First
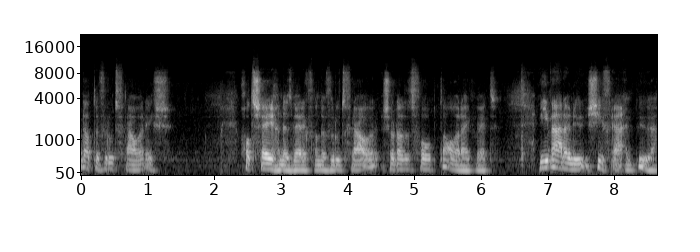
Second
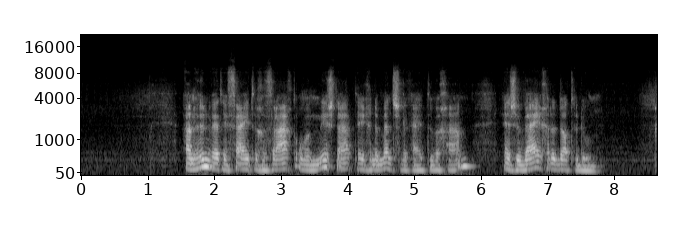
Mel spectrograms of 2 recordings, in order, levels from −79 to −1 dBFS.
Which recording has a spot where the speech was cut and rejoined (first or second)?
first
